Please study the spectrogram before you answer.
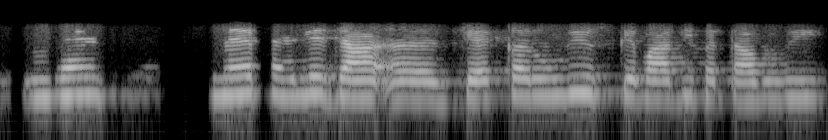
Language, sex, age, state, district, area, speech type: Hindi, female, 45-60, Madhya Pradesh, Gwalior, rural, conversation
